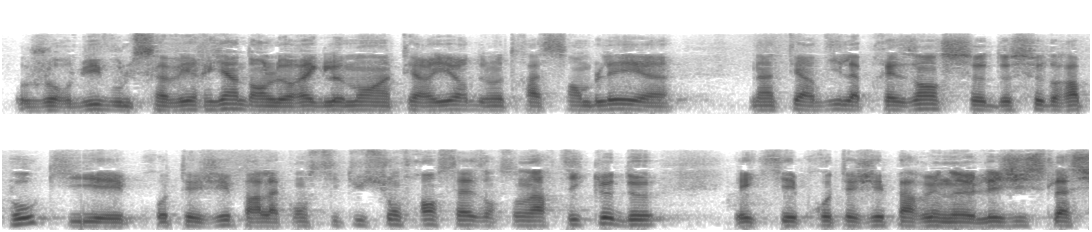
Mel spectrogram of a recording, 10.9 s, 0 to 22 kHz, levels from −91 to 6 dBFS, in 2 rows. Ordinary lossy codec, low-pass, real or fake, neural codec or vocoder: none; none; real; none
